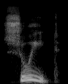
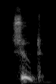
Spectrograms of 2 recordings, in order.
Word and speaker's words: suit: No sabes las veces que he oído sweet. Sweet. Imagínate la palabra sin la I. Suit.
